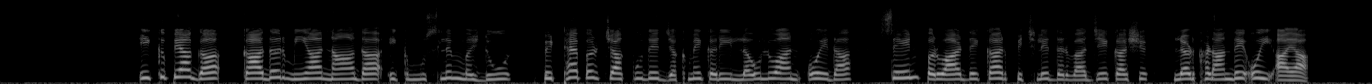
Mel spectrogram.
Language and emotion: Dogri, neutral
